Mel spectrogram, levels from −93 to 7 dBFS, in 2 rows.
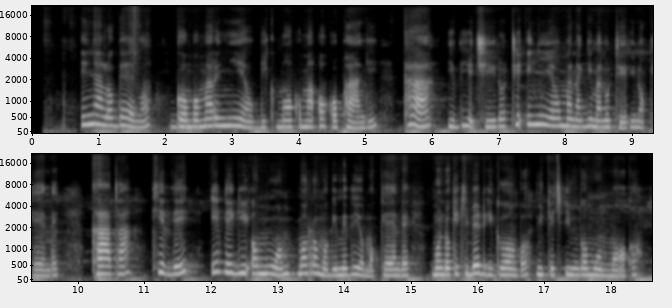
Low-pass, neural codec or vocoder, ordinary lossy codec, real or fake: none; codec, 44.1 kHz, 7.8 kbps, DAC; none; fake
